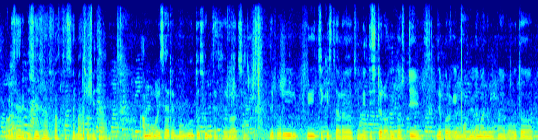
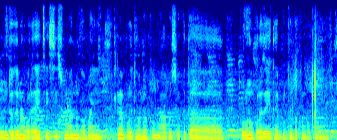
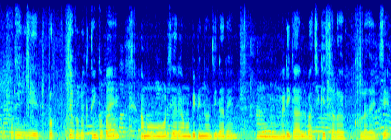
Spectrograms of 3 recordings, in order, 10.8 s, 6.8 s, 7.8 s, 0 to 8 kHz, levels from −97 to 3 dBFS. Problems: constant background noise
